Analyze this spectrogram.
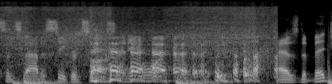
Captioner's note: laughing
